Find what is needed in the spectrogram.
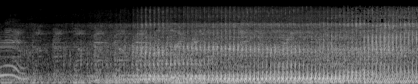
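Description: A motorcycle engine running close by, starting about a second in and holding loud and steady with a rapid pulsing beat.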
